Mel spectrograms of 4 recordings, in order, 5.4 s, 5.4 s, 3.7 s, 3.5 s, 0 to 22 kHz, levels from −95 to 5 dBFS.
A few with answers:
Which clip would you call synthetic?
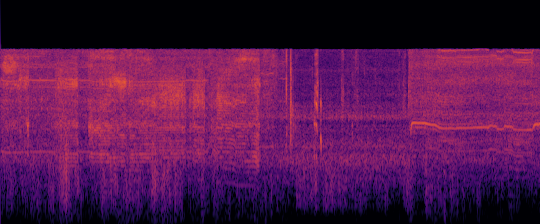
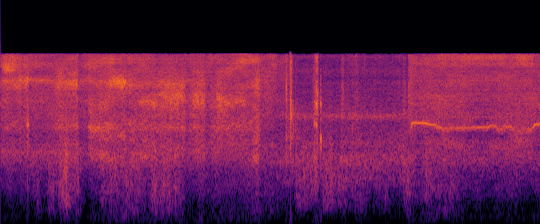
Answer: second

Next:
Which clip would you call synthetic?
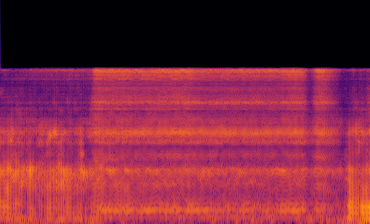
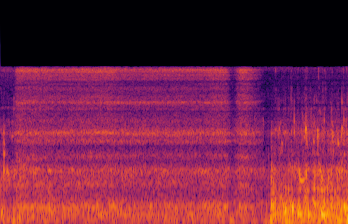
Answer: first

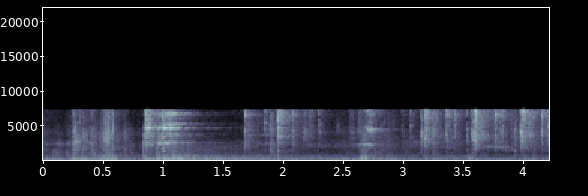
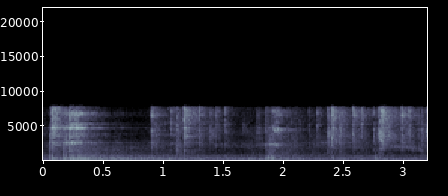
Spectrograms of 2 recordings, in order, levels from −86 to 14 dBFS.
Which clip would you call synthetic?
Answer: second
